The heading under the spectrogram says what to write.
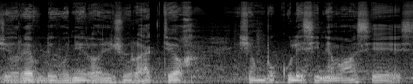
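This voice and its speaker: A man's very deep, low pitch and lively intonation, with audible room echo and noticeable background noise. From Senegal. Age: young. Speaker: migrant vocational student. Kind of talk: casual chat and testimony.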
